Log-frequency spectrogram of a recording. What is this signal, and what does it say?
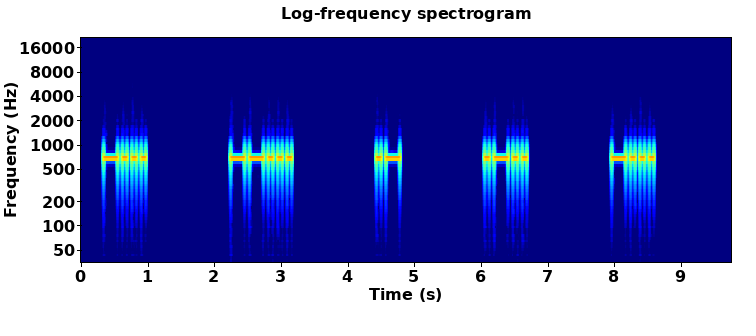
Morse code, heard as a keyed tone, about 17 wpm, spaced as for 6 wpm, 700 Hz. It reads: B7ALB
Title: USA Call Signs - 6x Character Spacing - 17wpm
